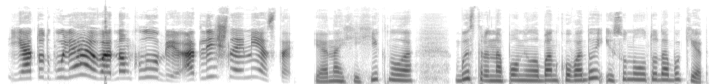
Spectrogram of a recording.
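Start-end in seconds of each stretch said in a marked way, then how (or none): 0.1-2.9 high, loud yell into the phone; shouting over music. Acted. Drunk friend shouting in club.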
